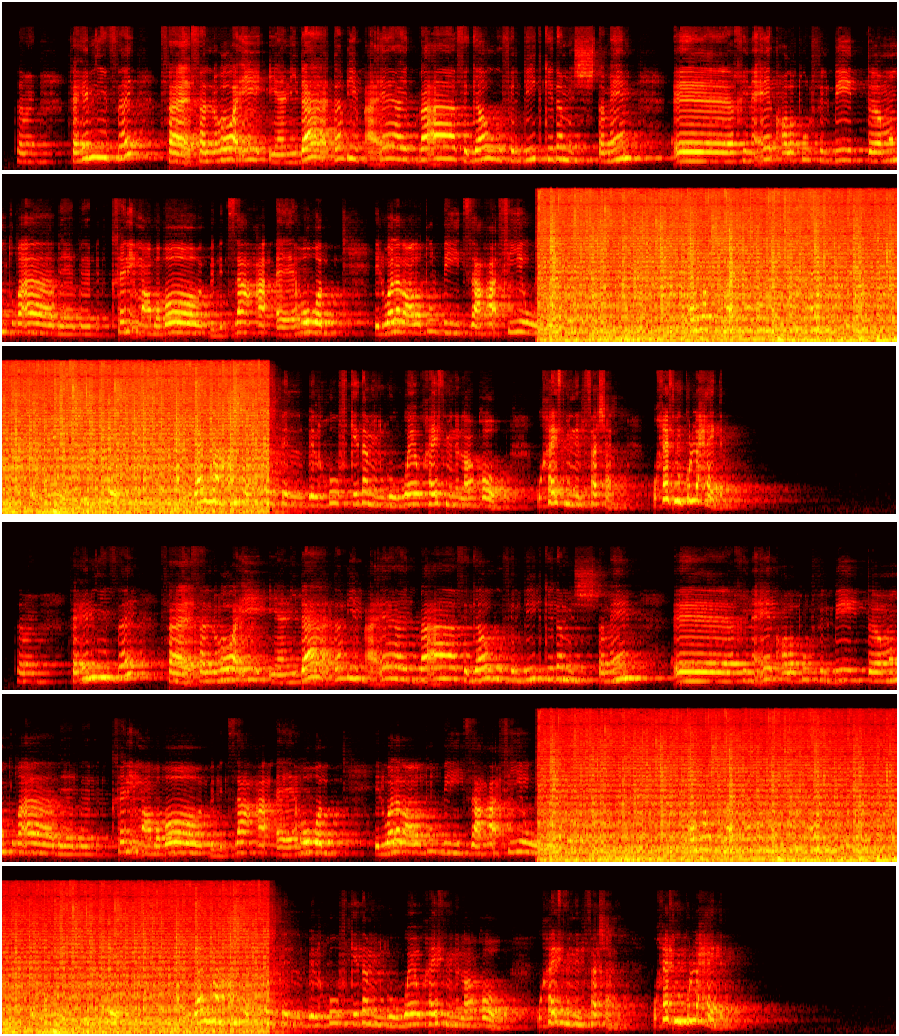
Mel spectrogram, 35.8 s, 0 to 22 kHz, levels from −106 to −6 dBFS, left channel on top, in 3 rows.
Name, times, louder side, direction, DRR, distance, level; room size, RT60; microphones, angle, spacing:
voice 1, 0.9-1.7 2.2-8.4 8.9-13.1 13.4-16.3 16.9-20.1 20.9-23.5 24.2-25.6 26.3-30.5 31.0-32.0 32.5-33.4, left 1 dB, 55° left, 4 dB, 3.4 m, -39 dB
sound 1, 19.1-27.4, left 3 dB, 35° left, 1.2 m, -33 dB
27.5 x 26.5 x 8.2 m, 1.3 s
head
